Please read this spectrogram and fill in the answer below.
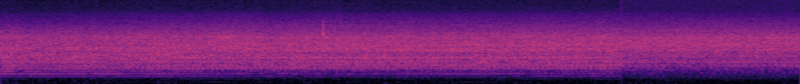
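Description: Light training aircraft's engine and propeller at takeoff power, heard from inside the cockpit during the takeoff roll and lift-off: a steady, loud drone with rushing noise. A few steady low tones in the drone fade out about six seconds in.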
